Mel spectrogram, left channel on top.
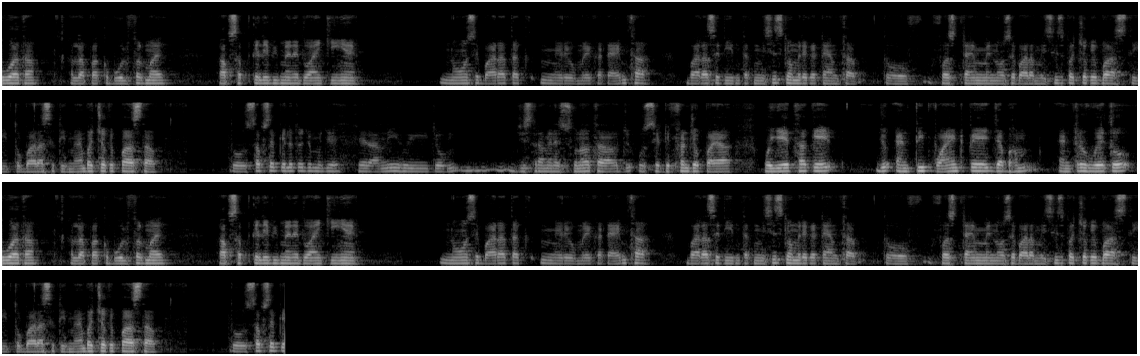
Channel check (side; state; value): right; drops out; at 14.2 s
